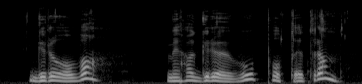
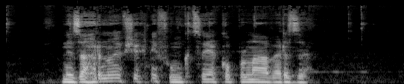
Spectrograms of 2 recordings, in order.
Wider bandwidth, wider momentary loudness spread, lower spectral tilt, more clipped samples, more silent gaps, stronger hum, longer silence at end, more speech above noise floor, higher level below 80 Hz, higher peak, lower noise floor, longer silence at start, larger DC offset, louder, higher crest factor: about the same, 16.5 kHz vs 17 kHz; about the same, 7 LU vs 9 LU; first, -6.5 dB/octave vs -4.5 dB/octave; neither; neither; neither; second, 0.2 s vs 0.4 s; about the same, 33 dB vs 33 dB; second, -64 dBFS vs -52 dBFS; second, -16 dBFS vs 0 dBFS; first, -63 dBFS vs -51 dBFS; first, 0.3 s vs 0.05 s; neither; second, -32 LUFS vs -19 LUFS; about the same, 16 dB vs 20 dB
